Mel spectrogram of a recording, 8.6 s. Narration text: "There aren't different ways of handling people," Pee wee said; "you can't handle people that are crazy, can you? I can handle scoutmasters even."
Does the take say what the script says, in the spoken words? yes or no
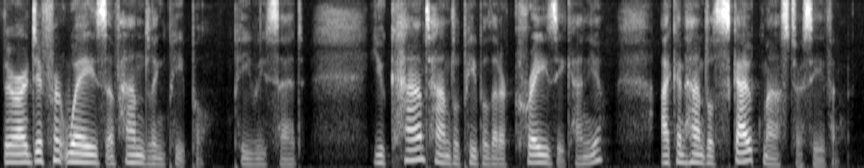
no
